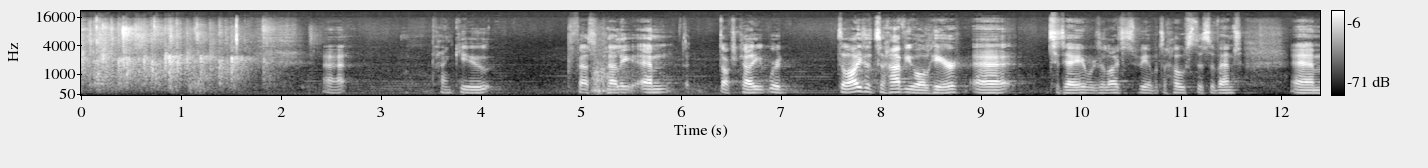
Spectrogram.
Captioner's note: applause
